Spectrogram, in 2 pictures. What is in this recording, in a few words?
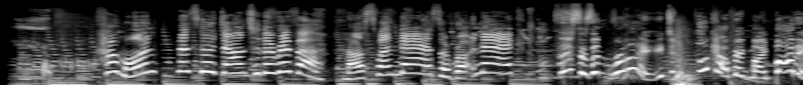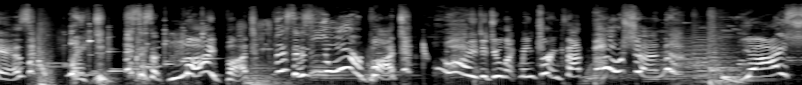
Animation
